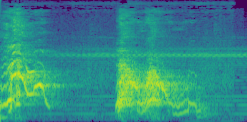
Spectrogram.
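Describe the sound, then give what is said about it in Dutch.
Two yappy, high-pitched barks from a small dog reacting to its owner's voice, each a bit drawn out and whiny, heard through a thin, tinny phone line with a steady faint hum underneath. “Ik voel me verbonden met het gehaag van mijn hondje aan de telefoon als hij reageert op mijn stem.”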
